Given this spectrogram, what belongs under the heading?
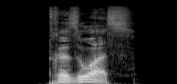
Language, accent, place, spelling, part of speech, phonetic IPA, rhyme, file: German, Germany, Berlin, Tresors, noun, [tʁeˈzoːɐ̯s], -oːɐ̯s, De-Tresors.ogg
- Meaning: genitive singular of Tresor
